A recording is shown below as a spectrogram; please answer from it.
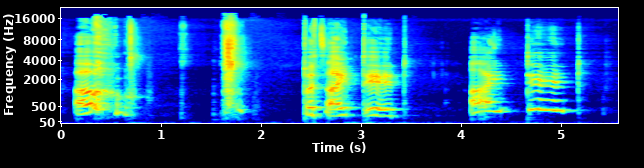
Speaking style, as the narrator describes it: whimpered Dai

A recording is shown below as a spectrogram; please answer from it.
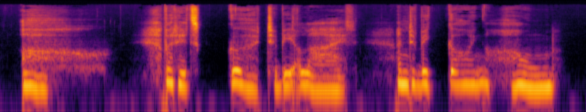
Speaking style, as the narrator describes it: breathed Anne

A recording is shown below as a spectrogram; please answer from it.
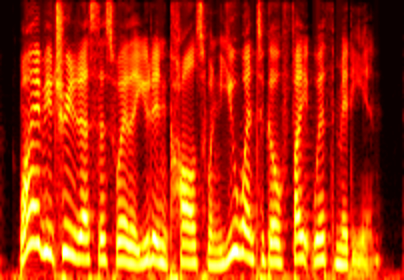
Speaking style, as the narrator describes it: they rebuked him sharply

